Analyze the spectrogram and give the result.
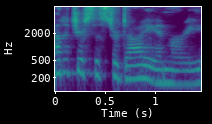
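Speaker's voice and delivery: usual speaking voice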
